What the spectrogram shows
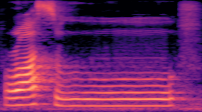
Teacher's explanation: را کو پر بھی پڑھیں گے اور را متحرک، سین پہ واو مدہ ایک الف یعنی دو حرکات کے برابر کھینچ کے پڑھیں گے، لام متحرک اور ہا پہ کھری حرکات۔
